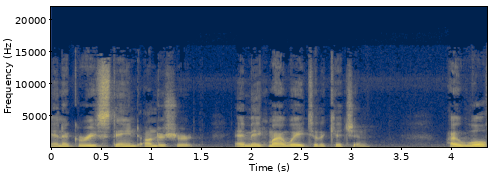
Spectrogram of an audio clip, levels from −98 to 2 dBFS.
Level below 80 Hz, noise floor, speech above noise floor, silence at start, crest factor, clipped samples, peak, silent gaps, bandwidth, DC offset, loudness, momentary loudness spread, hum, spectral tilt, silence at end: -46 dBFS; -51 dBFS; 33 dB; 0 s; 18 dB; under 0.1%; -2 dBFS; none; 14.5 kHz; under 0.1%; -20 LUFS; 13 LU; none; -5.5 dB/octave; 0 s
